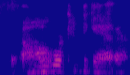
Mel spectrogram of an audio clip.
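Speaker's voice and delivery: hushed aside; barely voiced, soft; whisper. Real, not acted. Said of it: "reader whispers aside".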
